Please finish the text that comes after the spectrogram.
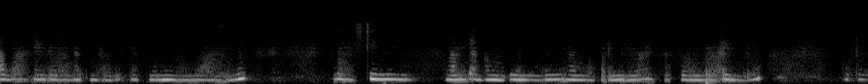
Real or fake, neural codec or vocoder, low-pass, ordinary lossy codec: fake; codec, 44.1 kHz, 0.9 kbps, DAC; 7.2 kHz; none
